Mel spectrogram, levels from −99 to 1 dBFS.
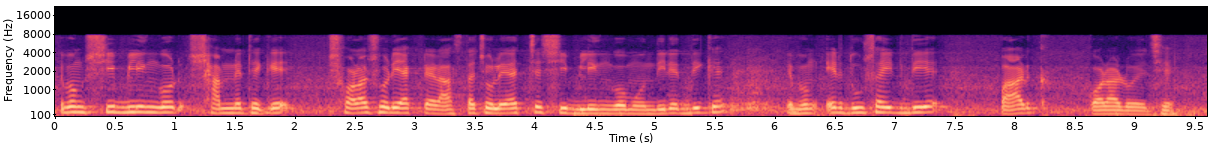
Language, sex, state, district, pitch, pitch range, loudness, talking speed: Bengali, male, West Bengal, Malda, 170 Hz, 150-190 Hz, -13 LUFS, 120 wpm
